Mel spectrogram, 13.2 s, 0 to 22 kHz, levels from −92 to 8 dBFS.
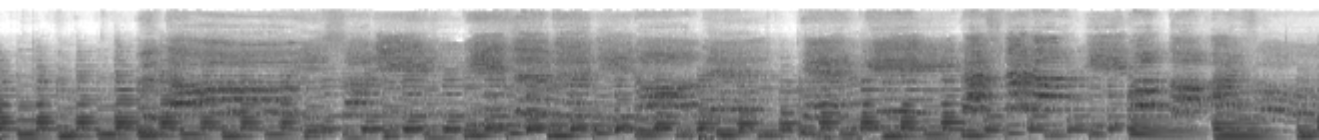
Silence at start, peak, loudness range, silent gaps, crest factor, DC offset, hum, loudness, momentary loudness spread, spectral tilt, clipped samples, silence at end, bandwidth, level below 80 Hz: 0 s; -4 dBFS; 2 LU; none; 14 dB; under 0.1%; none; -18 LUFS; 6 LU; -4.5 dB/octave; under 0.1%; 0 s; 16 kHz; -52 dBFS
